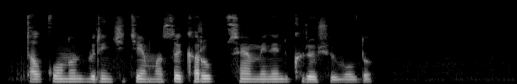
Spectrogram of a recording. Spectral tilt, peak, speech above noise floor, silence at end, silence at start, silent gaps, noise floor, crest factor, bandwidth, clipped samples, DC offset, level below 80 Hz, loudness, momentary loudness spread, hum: -5.5 dB/octave; -4 dBFS; 42 dB; 1.45 s; 0.25 s; none; -67 dBFS; 22 dB; 11 kHz; under 0.1%; under 0.1%; -74 dBFS; -26 LUFS; 7 LU; none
